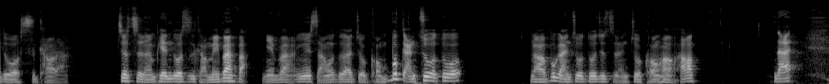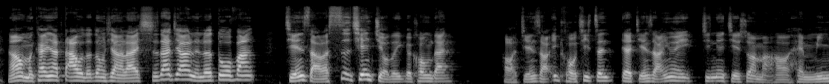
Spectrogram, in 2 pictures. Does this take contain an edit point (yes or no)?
no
